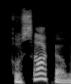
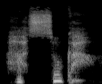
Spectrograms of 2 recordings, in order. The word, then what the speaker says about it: Ahsoka: I was the grumpy old geek who tried to get you to say Ahsoka correctly before, but you didn't get it right. You keep saying Osaka, which is a city in Japan, when it should be Ahsoka.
